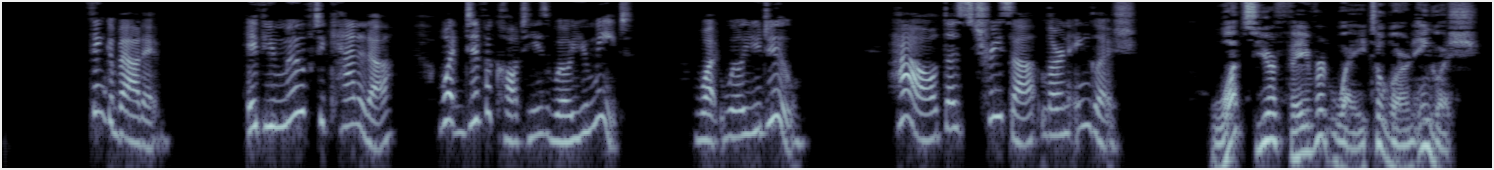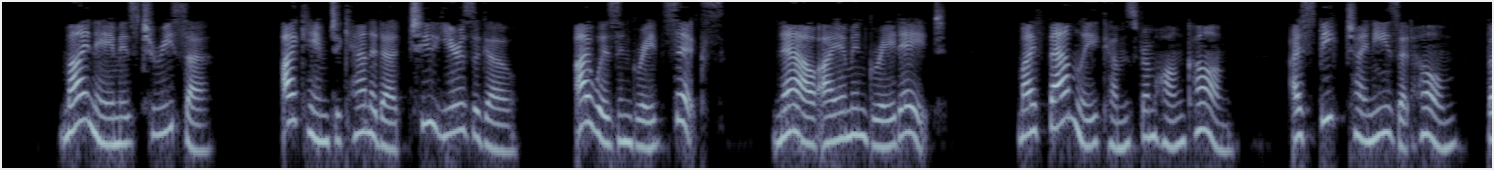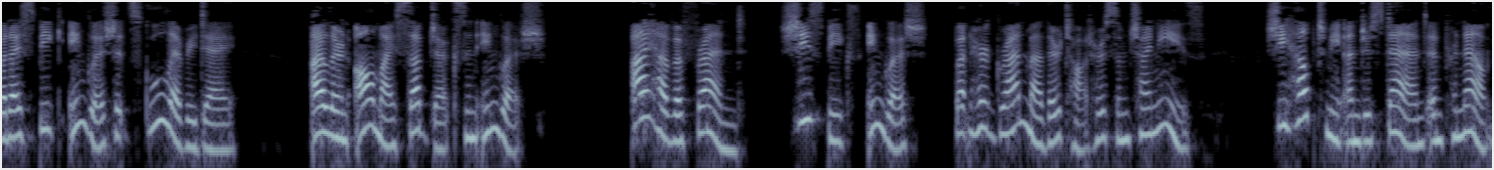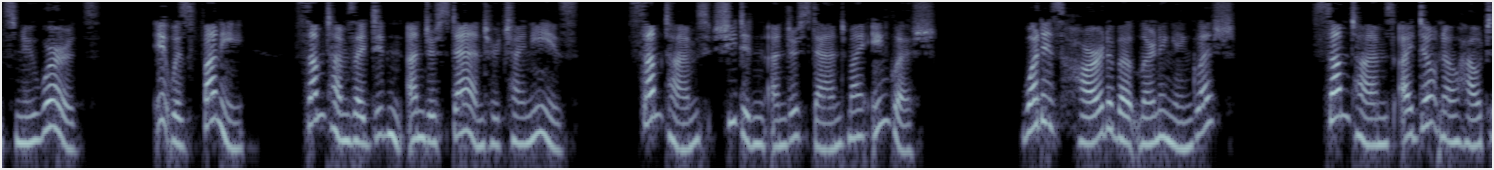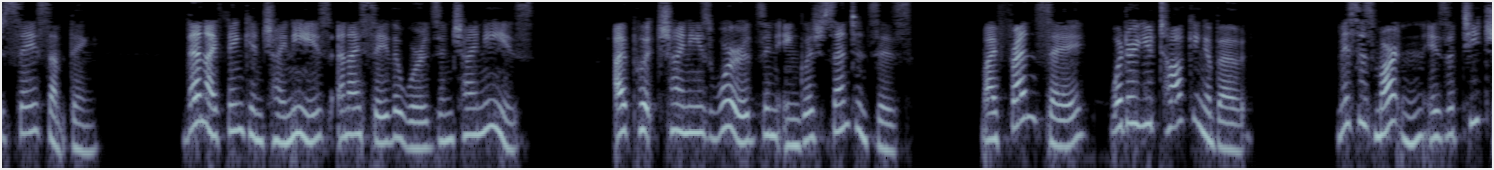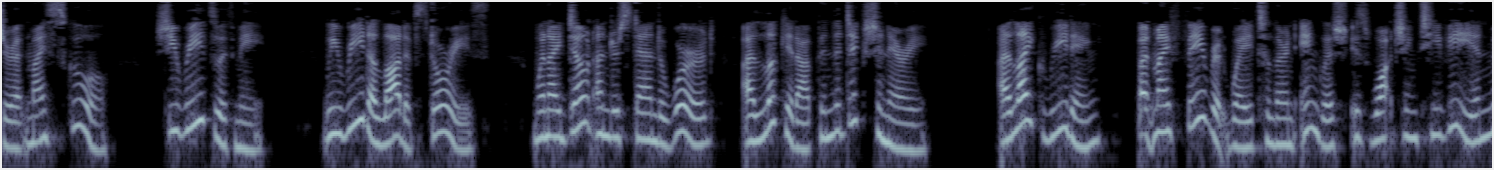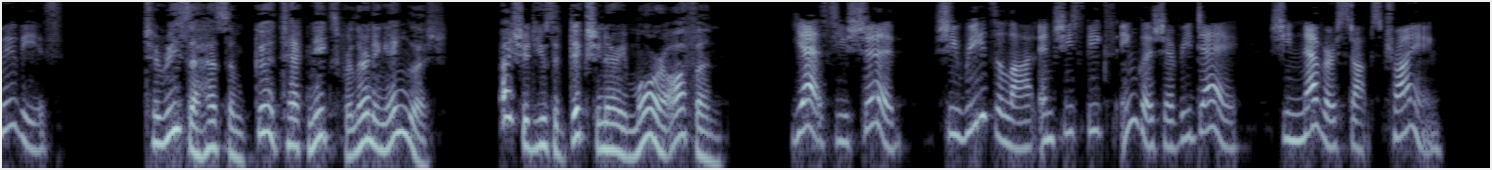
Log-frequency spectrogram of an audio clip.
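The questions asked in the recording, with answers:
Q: How does Teresa learn English?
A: She speaks English at school every day, reads stories with her teacher, looks up words in a dictionary, and watches TV and movies.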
